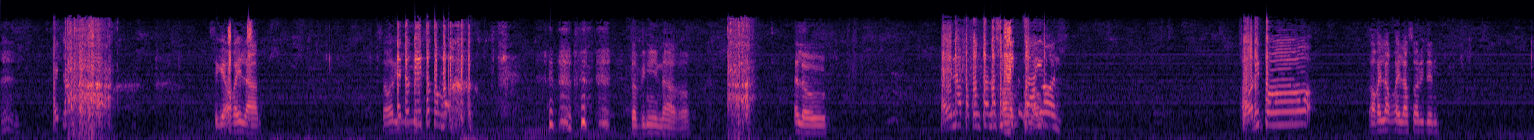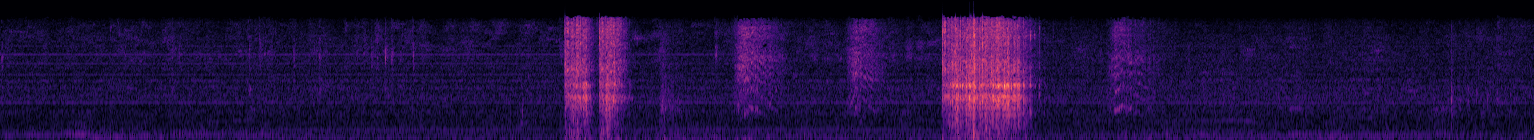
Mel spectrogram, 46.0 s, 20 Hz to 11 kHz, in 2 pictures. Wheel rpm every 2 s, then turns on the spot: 40, 10, 0, 0, 0, 10, 0, 0, 0, 0, 0, 0, 0, 0, 0, 10, 10, 0, 70, 50, 0, 0, 0.
none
